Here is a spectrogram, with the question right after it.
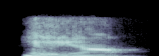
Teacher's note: I'll make that sound because I need to have a stream of air through the nose. If you close your nose, if you plug your nose, you can't say it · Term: nasal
